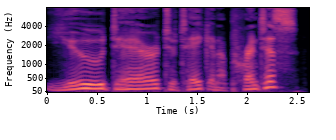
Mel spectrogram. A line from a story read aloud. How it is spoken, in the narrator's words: Samana spat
